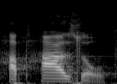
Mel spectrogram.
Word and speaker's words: harpazo: Now, the Greek word is harpazo. Harpazo. H-A-R-P-A-Z-O.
